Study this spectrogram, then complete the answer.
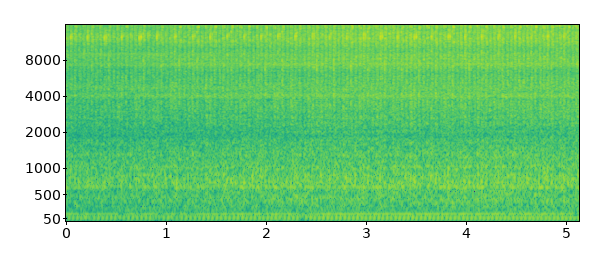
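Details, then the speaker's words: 1925 Ford Model T, first run after decades of sitting, plugs and points cleaned: even, regular mechanical clatter over a steady low idle; the engine runs well. "(engine idles) Dude, it runs good. - It's running really"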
